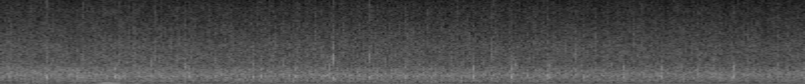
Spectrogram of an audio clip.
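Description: Large audience applauding steadily, a dense patter of many hands clapping without letting up.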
